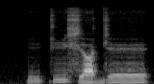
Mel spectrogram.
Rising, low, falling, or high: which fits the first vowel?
low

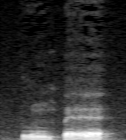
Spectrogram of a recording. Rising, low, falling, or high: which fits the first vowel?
low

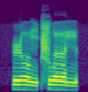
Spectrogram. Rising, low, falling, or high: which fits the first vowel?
falling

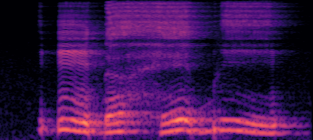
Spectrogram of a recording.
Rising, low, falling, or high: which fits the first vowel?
falling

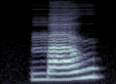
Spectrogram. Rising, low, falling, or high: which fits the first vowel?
rising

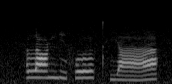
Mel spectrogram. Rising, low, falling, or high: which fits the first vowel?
high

